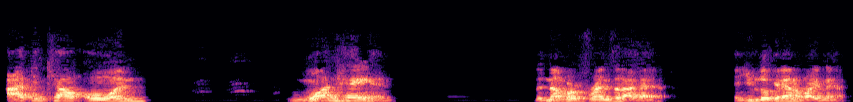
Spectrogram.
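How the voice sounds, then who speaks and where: A man's voice: mid-range voice, lively intonation, slow, long pauses, a bit bright. A man in his late forties talks bluntly on a podcast, cursing freely and circling back over the same points. He sounds distant from the microphone. The room is echoey and the sound is dull and lo-fi. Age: 40s. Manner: blunt, profane, repeats himself. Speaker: podcast co-host. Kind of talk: casual podcast chat.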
